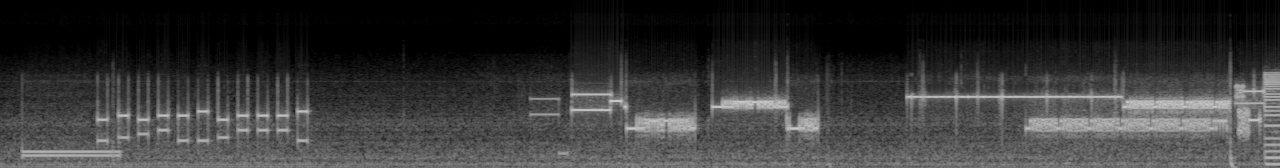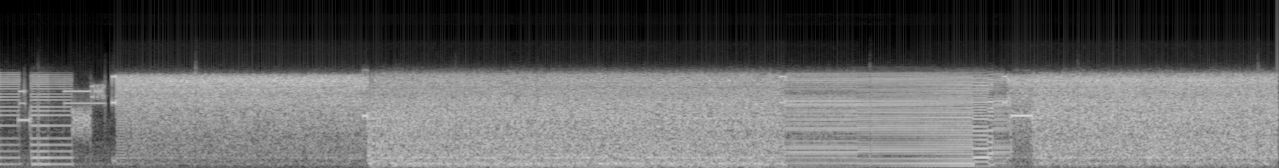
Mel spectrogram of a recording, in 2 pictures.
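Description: A dial-up modem connecting: a short dial tone, a quick run of about ten touch-tone digits, then after a pause the handshake's steady tones and warbling chirps, giving way about halfway through to a long, loud hiss of noise that runs until the sound cuts off.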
